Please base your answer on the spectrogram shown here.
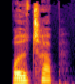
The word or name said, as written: rødtop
